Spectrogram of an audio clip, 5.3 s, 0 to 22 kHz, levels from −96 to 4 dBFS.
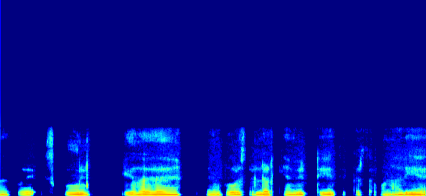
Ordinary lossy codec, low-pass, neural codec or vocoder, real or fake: none; none; none; real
